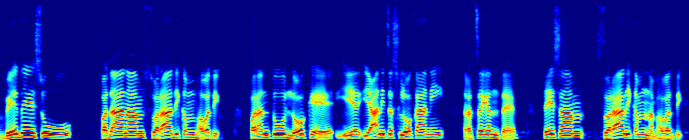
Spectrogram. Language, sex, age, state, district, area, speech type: Sanskrit, male, 18-30, Karnataka, Davanagere, rural, spontaneous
